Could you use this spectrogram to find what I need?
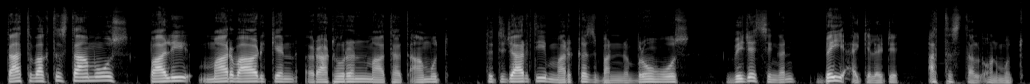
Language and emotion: Kashmiri, neutral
